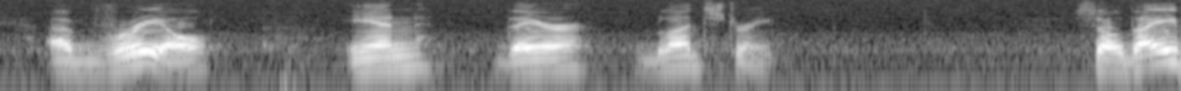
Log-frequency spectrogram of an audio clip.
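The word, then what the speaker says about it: vril: among themselves is because they have something called vill v r i l latent in their bloodstream.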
